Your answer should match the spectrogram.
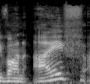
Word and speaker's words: von Eif: A wonderful sister in the Lord from New York, Mary von Eif. I'm finally saying that correctly because I guess it's German.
